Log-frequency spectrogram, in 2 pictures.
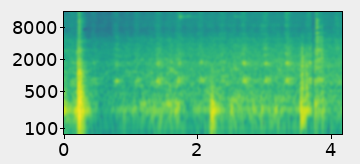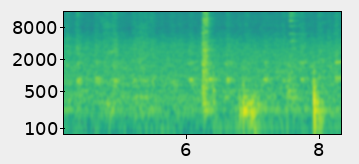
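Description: Scattered knocks and clinks of heavy hardwood beams and a metal speed square being handled and set down on a wooden workbench, the loudest knock right at the start.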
